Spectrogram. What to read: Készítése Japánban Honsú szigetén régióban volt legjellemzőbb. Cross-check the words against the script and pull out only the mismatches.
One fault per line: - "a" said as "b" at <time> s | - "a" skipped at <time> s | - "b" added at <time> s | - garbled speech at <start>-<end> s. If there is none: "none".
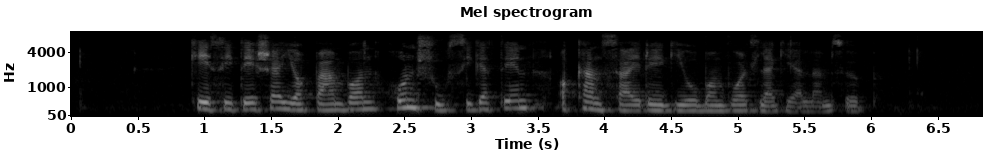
- "a Kanszai" added at 3.6 s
